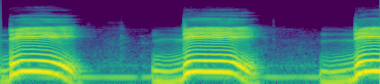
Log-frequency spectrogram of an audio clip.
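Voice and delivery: ডি with a long rising i; model pronunciation. Shown as a demonstration. Teacher models the next letter for learners, long emphatic ডি. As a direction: say ডি separately, emphatic and drawn out. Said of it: "এরপরে আমরা যেটা যাবো এইখানে".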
